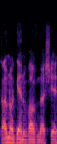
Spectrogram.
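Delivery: plain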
